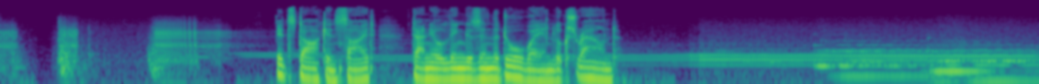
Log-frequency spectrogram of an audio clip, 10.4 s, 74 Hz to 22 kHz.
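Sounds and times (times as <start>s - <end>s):
old door creaking as it is pushed open: 0.0s - 2.5s
speech: 2.8s - 6.3s.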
